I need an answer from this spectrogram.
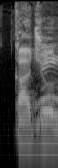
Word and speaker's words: काजोल: बड़ा यूनिक नाम है आपका, काजोल। काजल है ना, but काजल होता है, काजोल हाँ, but मतलब बंगाली में काजल। बंगाली में ऐसे बंगाली में लिखते हैं। ऐसे उसका प्रोनाउंसिएशन है पर सर।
